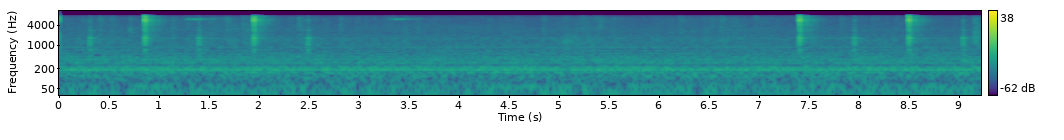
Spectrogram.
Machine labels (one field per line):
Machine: valve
